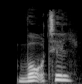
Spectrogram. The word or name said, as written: hvortil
